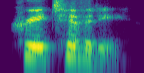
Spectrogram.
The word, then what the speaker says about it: creativity: i take a word i first think where's the stress and what color is it so if i take a word like creativity creativity one of my favorite words we can use our hand of course because it'll help us notice ready let's throw it out three times creativity creativity create great so by throwing it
